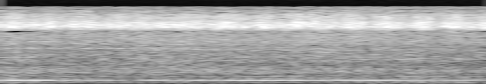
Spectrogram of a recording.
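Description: Sailing yacht's inboard engine running hard with a steady low drone, over churning water and a steady high hiss.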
